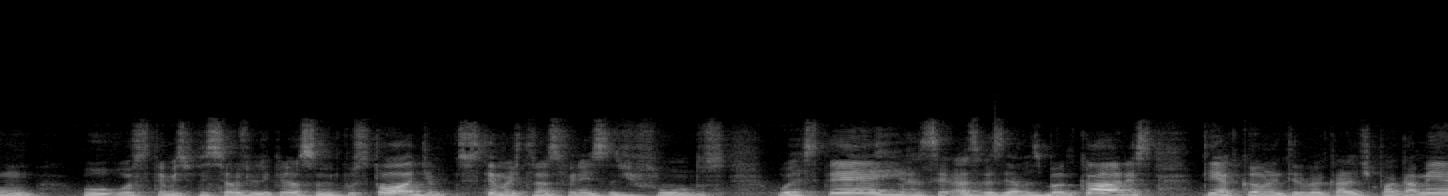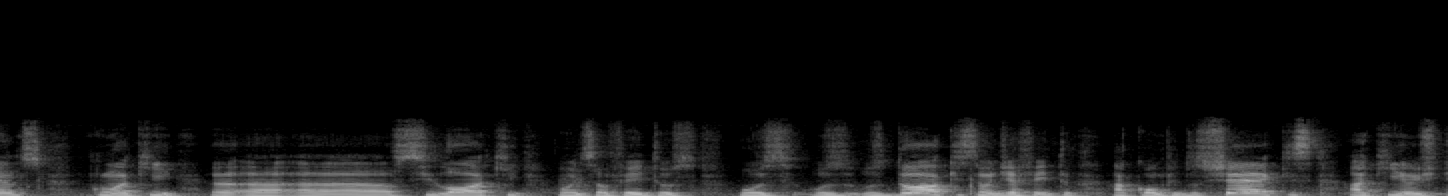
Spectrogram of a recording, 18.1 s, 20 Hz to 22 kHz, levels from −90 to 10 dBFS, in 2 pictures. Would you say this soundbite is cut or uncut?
uncut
